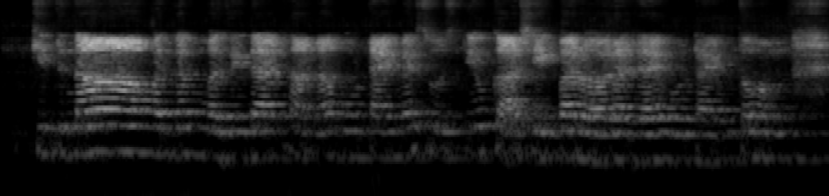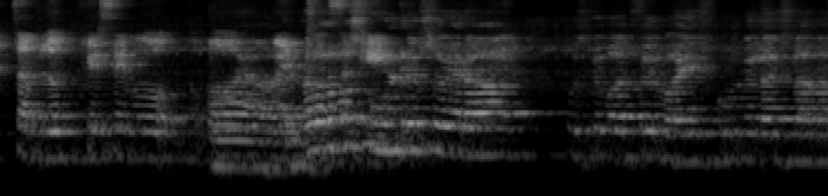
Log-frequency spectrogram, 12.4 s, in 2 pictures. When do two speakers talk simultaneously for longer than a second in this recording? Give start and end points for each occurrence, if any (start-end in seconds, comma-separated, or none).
7.8-9.1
